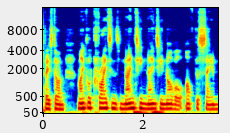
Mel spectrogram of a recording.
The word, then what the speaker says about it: Crichton: and the screenplay, of course, was by Michael Crichton, who actually wrote the book initially. Yes, by the way, it's actually pronounced Michael Crichton.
